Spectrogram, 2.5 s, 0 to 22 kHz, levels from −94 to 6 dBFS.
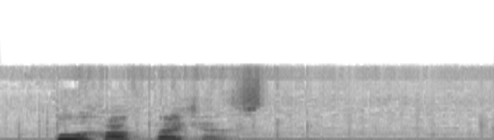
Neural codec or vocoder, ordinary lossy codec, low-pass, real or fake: none; Opus, 16 kbps; 10.8 kHz; real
